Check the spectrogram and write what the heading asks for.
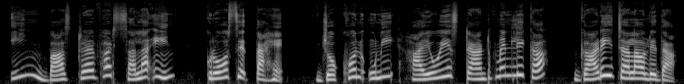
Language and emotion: Santali, angry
